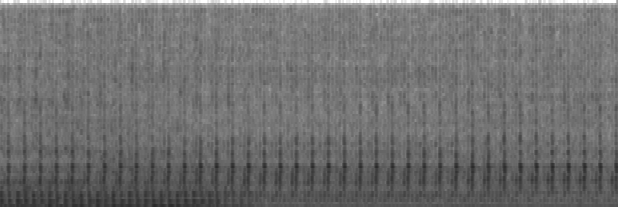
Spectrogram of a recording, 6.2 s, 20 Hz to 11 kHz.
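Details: 2010 Opel Astra J 1.7 CDTI 125 HP diesel at idle: sharp, even knock about three a second, slightly quieter warm; began after clogged oil pickup; bearings fine, injectors replaced without help; cause unknown.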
